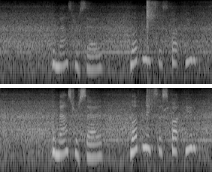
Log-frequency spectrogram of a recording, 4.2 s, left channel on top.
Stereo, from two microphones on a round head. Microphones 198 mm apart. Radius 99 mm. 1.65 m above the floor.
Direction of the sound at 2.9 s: 50° left (ahead or behind).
